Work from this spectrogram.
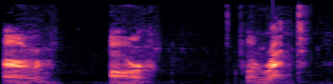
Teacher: So the next one is post alveolar. It is when the tip of the tongue meets the rear part of alveolar ridge. So it's produced sound r, r for rat.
